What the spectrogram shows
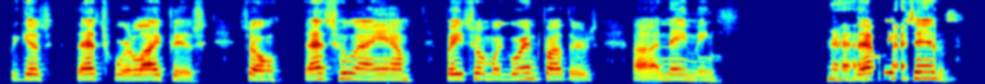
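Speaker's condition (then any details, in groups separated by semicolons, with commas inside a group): ALS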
